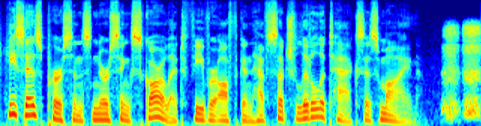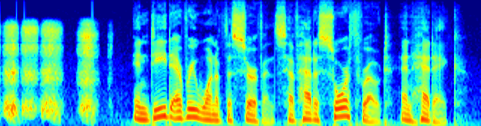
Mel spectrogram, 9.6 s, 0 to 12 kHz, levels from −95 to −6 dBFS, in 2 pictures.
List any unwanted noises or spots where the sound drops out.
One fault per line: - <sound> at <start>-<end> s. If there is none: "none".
- sniff at 4.4-5.9 s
